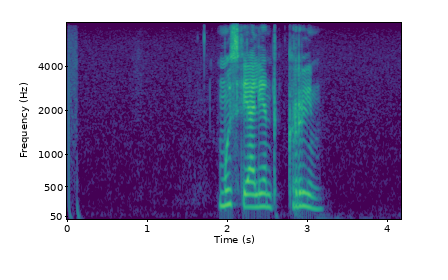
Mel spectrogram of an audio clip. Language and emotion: Russian, angry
